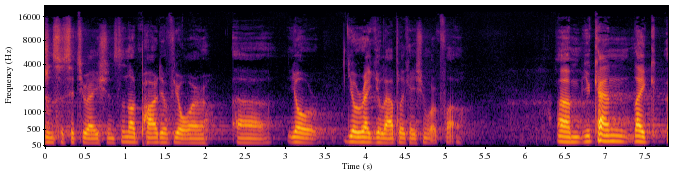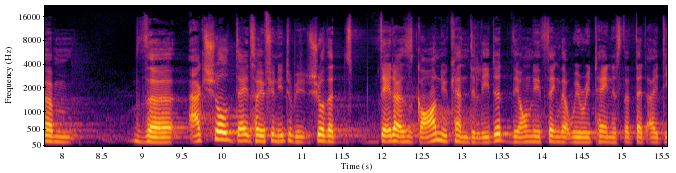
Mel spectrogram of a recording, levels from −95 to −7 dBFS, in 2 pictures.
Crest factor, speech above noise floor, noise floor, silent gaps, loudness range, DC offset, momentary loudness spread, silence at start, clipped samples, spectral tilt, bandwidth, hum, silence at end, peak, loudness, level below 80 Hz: 20 dB; 38 dB; -61 dBFS; none; 8 LU; under 0.1%; 15 LU; 0 s; under 0.1%; -5.5 dB/octave; 18 kHz; none; 0 s; -4 dBFS; -23 LUFS; -78 dBFS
